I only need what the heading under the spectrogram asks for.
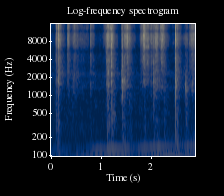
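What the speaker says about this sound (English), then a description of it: "Pull one more card from the Sign of the Times Oracle." Oracle cards riffle and slap together in quick shuffling bursts, close and fairly loud over a steady low hum, with sharp snaps as cards are pulled.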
